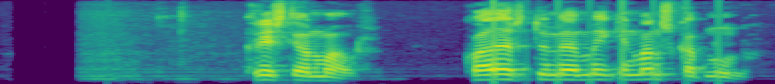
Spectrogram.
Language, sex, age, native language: Icelandic, male, 40-49, Icelandic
